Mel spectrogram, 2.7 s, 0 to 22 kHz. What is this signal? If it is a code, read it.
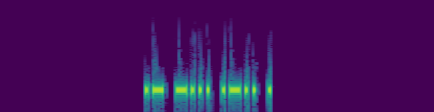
Morse code, heard as a keyed tone, about 51 wpm, 700 Hz. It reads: ABLE
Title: Four Letter Words - 50wpm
